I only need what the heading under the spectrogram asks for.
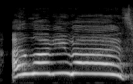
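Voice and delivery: very high, loud acted cheer, love stretched long. Retelling cheering for the team from the corner: imitating own past shout. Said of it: "I remember I was shouting".

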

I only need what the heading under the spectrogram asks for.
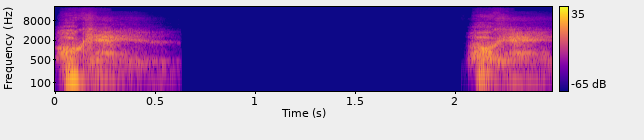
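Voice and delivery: hushed whisper, spoken under the breath. Narrator reads their own words after closing a door behind them, whispered. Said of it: "I whispered".

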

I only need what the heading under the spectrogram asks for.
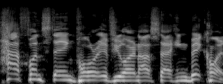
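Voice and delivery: plain

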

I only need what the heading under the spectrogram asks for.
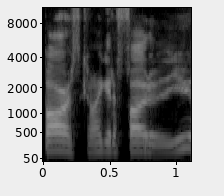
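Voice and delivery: very hopeful, small pleading tone. Retelling asking someone for a photo: imitating own hopeful asking. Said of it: "just so hopeful".

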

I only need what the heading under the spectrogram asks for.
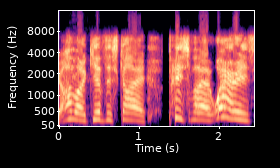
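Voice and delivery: mock, very high, furious yelling and screaming. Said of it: "screaming about how he's".

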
